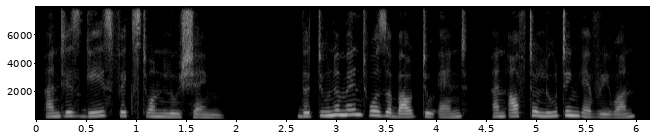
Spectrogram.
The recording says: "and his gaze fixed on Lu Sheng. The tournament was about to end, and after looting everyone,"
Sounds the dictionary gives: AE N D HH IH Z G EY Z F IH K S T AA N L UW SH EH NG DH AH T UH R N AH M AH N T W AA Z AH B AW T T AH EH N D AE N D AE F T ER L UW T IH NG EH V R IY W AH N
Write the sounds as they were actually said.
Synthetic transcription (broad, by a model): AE N D HH IH Z G EY Z F IH K S T AA N L UW SH EH NG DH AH T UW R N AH M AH N T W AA Z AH B AW T T EH N D AE N D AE F T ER L UW T IH NG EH V R IY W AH N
